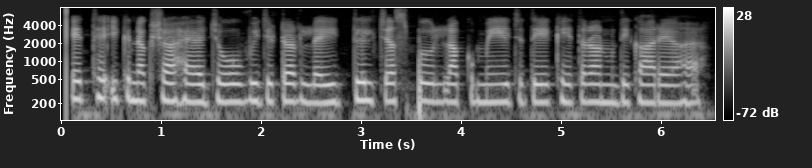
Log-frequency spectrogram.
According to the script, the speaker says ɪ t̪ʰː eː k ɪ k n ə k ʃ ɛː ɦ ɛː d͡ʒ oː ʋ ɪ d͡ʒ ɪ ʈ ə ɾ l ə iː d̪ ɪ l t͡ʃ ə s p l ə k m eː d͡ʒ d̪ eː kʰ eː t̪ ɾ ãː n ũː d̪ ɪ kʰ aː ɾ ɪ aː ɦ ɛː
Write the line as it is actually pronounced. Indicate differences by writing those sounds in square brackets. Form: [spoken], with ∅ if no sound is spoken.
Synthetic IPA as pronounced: ɪ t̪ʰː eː [ʔ] ɪ k n ə k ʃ [aː] ɦ ɛː d͡ʒ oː ʋ ɪ d͡ʒ ɪ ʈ ə ɾ l ə iː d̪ ɪ l t͡ʃ ə s p l ə k m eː d͡ʒ d̪ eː kʰ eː t̪ ɾ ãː n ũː d̪ ɪ kʰ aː ɾ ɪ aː ɦ ɛː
